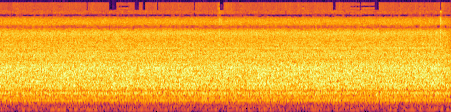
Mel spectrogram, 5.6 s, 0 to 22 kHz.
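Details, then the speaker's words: 1986 Ford Mustang SSP, sat since 1996, newly wired electric radiator fan with inline fuse, switched on and off: smooth, constant rushing whoosh with even hum and no rattle or wobble; normal fan operation. "theoretically, now I should have an electric fan. Theoretically. Please don't immediately blow the fuse. Yeah! Beautiful. On and off with the switch. That sounds good"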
